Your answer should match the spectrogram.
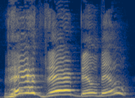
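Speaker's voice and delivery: high, soothing coo to a pet; calm the grumpy goat kindly. Acted. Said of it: "said King Rinkitink soothingly".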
